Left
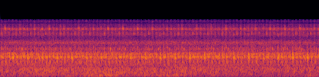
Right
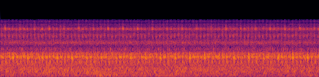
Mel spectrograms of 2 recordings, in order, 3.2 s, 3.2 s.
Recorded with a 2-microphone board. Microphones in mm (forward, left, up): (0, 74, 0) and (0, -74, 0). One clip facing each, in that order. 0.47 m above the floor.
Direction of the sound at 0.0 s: 15° right (ahead or behind).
